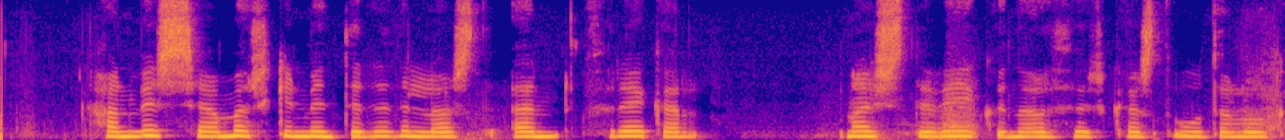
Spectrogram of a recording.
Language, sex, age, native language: Icelandic, female, 18-19, Icelandic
